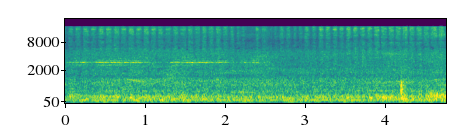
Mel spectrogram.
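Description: Green coloured pencil scratching steadily on paper as an area of a drawing is shaded in.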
